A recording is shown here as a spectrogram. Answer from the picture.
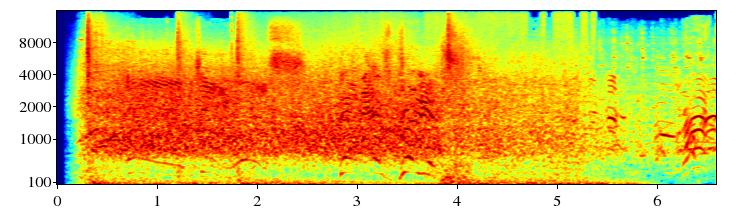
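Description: Produced intro sting: music with a steady deep bass, cut with several sharp hits and swooshes, over a dense wash of crowd voices. The bass stops suddenly at the end.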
